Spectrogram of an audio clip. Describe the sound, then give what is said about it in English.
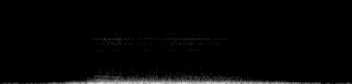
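A slow breath drawn in and out through the nose, a soft airy rush with a low breathy rumble that swells, holds for a couple of seconds and fades, heard alone without talk. “In and out through your nose, fully expressed breath. Take another inhale here.”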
